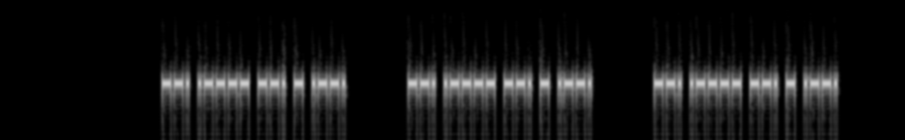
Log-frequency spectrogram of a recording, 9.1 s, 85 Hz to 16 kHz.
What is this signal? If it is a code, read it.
Morse code, heard as a keyed tone, about 40 wpm, 700 Hz. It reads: G1GTP G1GTP G1GTP
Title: DXCC-100 Call Signs - 5 Characters - Repeated 3x - 40wpm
